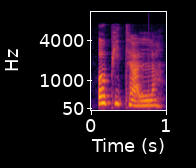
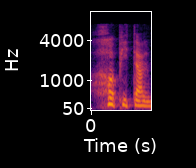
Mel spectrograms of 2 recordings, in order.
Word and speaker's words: hôpital: Hôpital, not hôpital. We don't pronounce the H.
